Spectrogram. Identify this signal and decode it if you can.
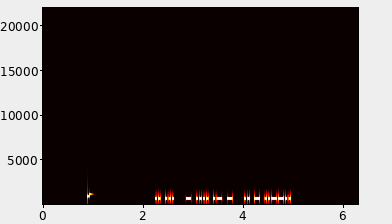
Morse code, heard as a keyed tone, about 34 wpm, 700 Hz. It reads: IS THAT IT?
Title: Sentences from Top 100 Words 35wpm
